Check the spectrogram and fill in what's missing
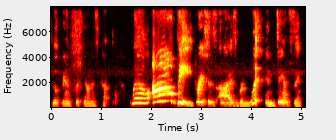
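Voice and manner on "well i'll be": loud, high, slow drawn-out exclamation; thrilled amazement. Acted. Friend astonished at the kinship news, thrilled exclamation. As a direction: stretch it out in loud delight.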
